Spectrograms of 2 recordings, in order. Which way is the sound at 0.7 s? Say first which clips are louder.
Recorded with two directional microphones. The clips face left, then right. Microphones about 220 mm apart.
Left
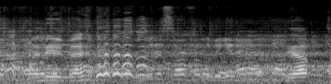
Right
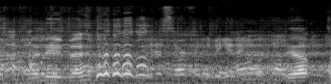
Right 3 dB; 10° left (ahead or behind).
